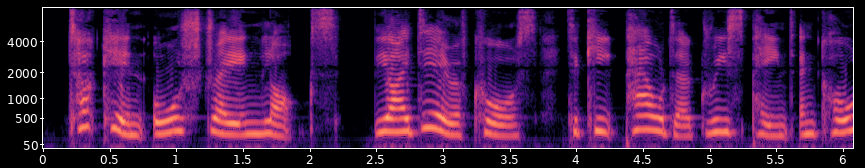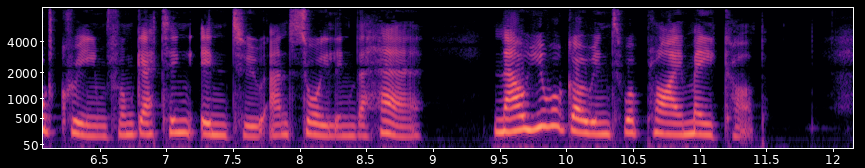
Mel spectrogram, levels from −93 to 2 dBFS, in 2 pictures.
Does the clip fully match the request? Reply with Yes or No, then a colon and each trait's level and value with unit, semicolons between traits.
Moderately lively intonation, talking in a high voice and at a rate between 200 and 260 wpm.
No: average, 4.2 semitones; high, 215 Hz; average, 160 wpm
